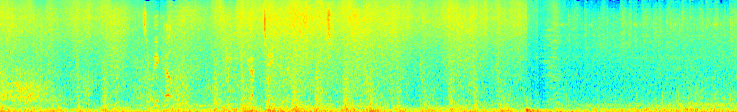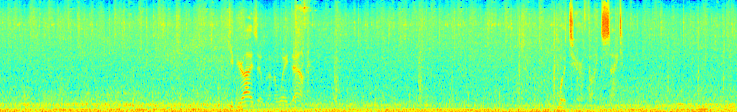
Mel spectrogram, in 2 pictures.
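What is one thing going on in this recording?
Fire roars steadily all around.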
